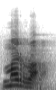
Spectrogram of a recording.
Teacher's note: را کو موٹا پڑھتے ہیں، زبر ہے را کے اوپر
